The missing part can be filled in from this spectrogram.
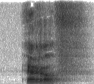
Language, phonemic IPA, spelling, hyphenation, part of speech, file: Dutch, /əˈrɑf/, eraf, er‧af, adverb, Nl-eraf.ogg
- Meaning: pronominal adverb form of af + het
